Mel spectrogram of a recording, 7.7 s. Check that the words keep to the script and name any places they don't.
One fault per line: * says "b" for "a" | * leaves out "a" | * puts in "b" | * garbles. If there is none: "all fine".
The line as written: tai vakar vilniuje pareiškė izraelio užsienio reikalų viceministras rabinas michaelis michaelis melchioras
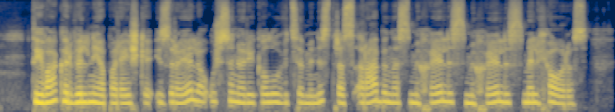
all fine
